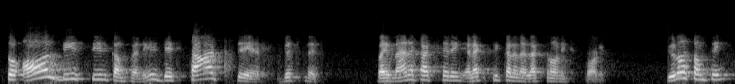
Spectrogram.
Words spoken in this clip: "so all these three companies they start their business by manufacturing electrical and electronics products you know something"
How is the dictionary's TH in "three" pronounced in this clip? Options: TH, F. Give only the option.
F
